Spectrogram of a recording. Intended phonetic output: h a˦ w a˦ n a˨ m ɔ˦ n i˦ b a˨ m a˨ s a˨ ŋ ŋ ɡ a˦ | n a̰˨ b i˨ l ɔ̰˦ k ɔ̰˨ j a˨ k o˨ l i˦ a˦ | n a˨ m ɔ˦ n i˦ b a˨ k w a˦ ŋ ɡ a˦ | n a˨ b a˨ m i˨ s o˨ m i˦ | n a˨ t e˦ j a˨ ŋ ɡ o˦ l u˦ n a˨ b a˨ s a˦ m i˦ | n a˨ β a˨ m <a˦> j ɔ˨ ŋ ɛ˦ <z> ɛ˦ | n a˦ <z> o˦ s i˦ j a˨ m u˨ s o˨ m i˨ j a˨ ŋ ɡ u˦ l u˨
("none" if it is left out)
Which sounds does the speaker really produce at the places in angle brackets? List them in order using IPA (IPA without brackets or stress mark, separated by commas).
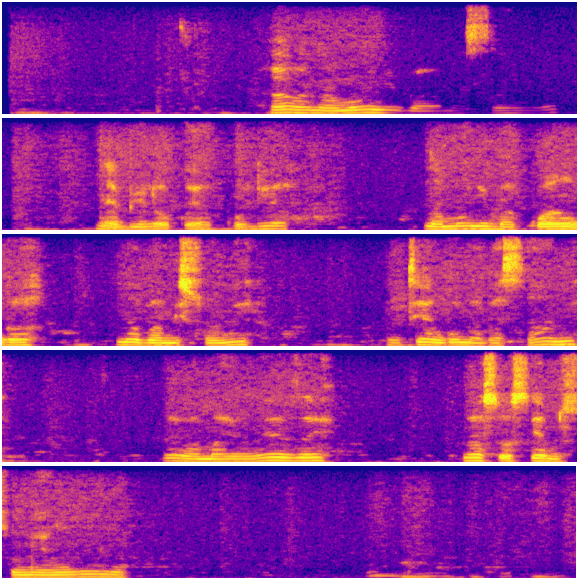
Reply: a˨, z, s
